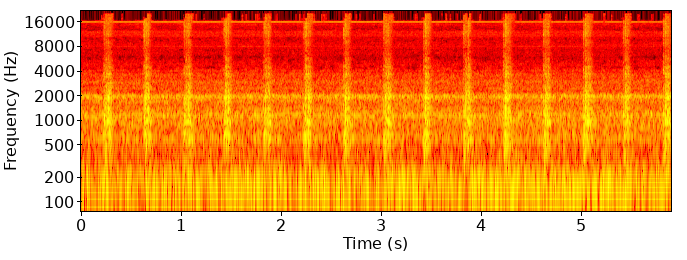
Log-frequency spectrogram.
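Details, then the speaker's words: Gearlasso 8kW 12/24V Chinese diesel heater on program 01, about 18 minutes running, burner chamber 72°, 13.2 V. It is warming up: crisp pump ticks a little over one per second over a soft fan hum. Normal warm-up run. "Here it's speeding up a little bit now. It's just warming itself up."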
